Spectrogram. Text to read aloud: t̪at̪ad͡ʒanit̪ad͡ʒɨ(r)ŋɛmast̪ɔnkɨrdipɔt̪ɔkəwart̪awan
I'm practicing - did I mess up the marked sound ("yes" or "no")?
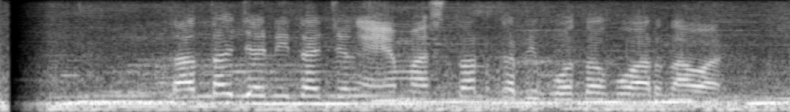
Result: yes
